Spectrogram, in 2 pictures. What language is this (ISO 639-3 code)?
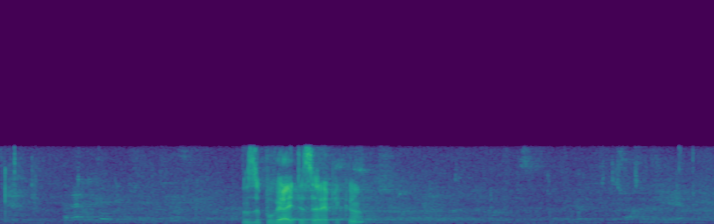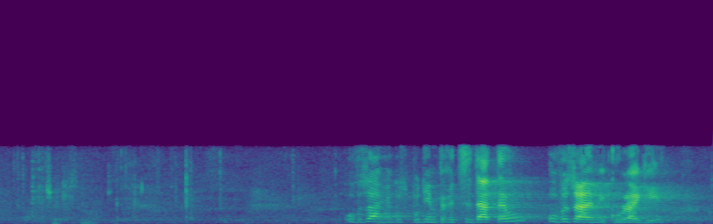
bul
